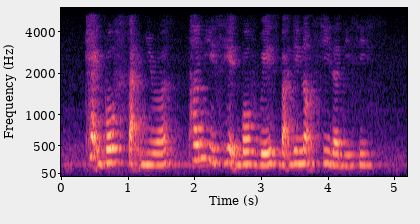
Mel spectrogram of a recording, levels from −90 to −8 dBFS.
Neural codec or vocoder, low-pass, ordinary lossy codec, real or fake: none; 5.4 kHz; none; real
